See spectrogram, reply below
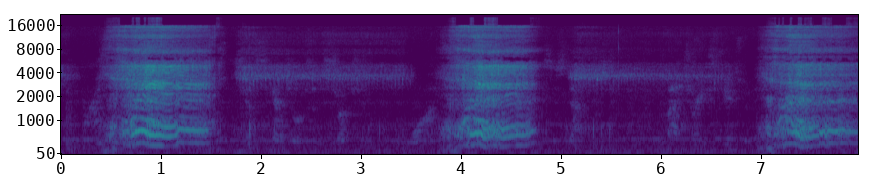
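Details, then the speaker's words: Man recorded snoring after he had recorded the recorder snoring: loud, rough snores on each breath in, about every three seconds, roughly 18 a minute, with quieter breathing between. "I just want to sit over here record me when I'm snoring but they'd sound like a goddamn car wreck"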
